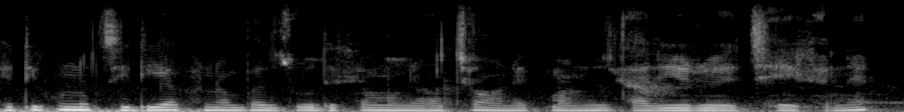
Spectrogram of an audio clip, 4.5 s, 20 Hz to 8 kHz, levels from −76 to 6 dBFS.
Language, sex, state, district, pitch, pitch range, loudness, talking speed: Bengali, female, West Bengal, Cooch Behar, 175 Hz, 170-190 Hz, -18 LUFS, 170 wpm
